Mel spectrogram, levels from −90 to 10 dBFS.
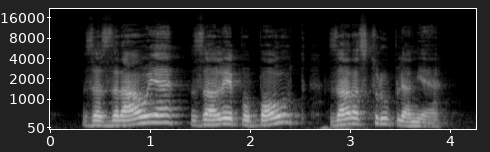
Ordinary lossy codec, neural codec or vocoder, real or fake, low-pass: none; vocoder, 48 kHz, 128 mel bands, Vocos; fake; 19.8 kHz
